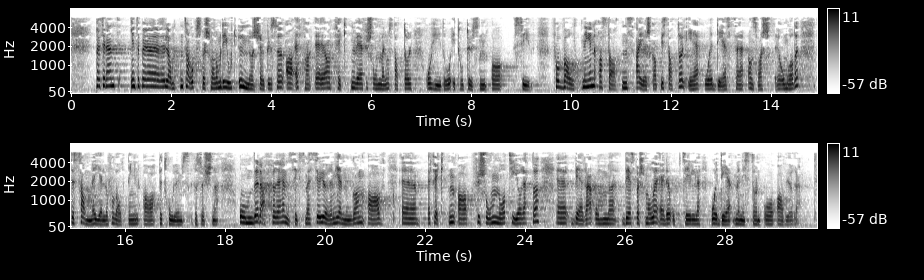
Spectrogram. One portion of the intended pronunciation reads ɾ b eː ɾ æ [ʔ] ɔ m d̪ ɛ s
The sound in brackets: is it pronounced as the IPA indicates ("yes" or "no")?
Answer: yes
